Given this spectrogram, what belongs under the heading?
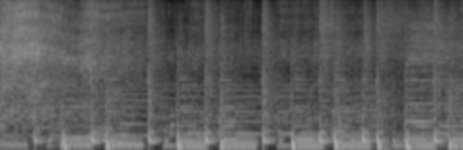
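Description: Finely chopped large onions sautéing in a pan for Malvani misal, a bright sizzle under a rhythmic run of clinking, scraping stirs about every quarter second, with no talk.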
